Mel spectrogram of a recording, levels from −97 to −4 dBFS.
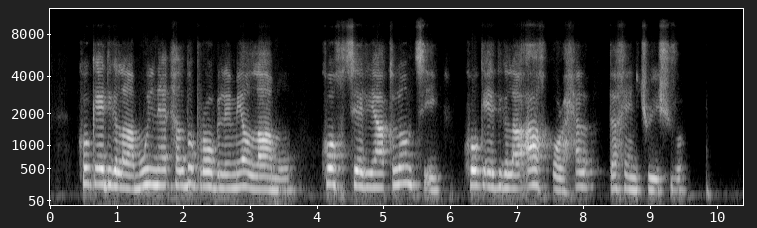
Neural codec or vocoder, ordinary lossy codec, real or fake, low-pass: codec, 16 kHz, 0.9 kbps, LongCat-Audio-Codec; Opus, 16 kbps; fake; 7.2 kHz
